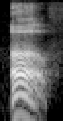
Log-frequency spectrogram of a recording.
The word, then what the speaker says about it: of: Because I don't understand it myself sometimes, but the F of, okay, of, it sounds like a V.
